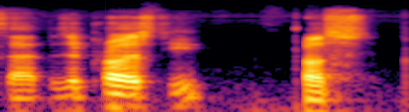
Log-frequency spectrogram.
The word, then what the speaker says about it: Prost: How do you pronounce that? Is it ProST? Prost.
